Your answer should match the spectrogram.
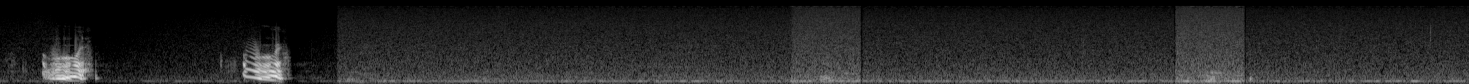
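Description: Two loud, short, wavering moose-style calls in the first three seconds. Then, over a steady low hum, a distant bull moose grunts faintly twice, about eight and about twelve seconds in.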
